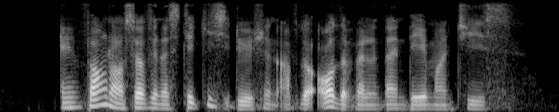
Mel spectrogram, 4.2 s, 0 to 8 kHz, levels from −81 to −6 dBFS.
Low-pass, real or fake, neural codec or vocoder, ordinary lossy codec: 7.2 kHz; fake; vocoder, 22.05 kHz, 80 mel bands, Vocos; Opus, 16 kbps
